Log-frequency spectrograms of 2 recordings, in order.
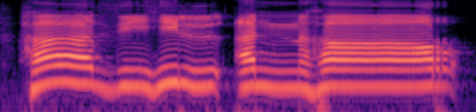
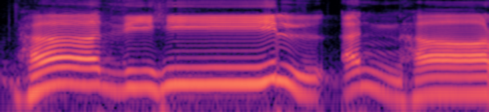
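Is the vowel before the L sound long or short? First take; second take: short; long. First: The vowel before the L sound is short. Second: The vowel before the L sound is drawn out. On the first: The speaker calls it right. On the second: The speaker calls it wrong.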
